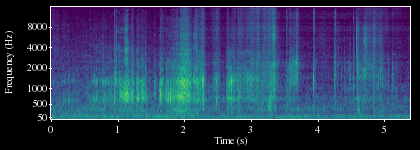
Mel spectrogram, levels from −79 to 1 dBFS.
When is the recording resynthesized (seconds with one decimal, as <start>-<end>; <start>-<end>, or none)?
2.2-5.4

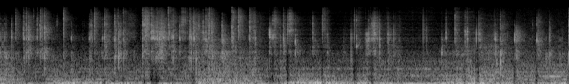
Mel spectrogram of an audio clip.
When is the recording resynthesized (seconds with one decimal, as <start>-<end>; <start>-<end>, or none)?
2.6-4.8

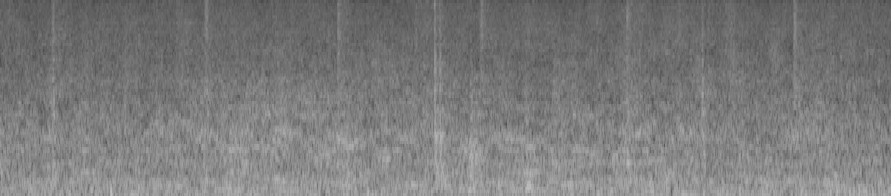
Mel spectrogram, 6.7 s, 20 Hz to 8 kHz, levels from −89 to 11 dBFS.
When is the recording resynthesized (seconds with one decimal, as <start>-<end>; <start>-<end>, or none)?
0.0-6.7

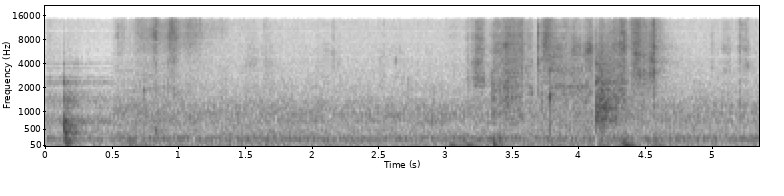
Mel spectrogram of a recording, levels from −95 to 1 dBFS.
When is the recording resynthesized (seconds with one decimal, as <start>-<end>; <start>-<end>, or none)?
0.0-0.5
